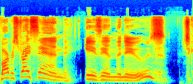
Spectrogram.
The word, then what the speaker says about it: Streisand: It's Streisand like sand on the beach.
